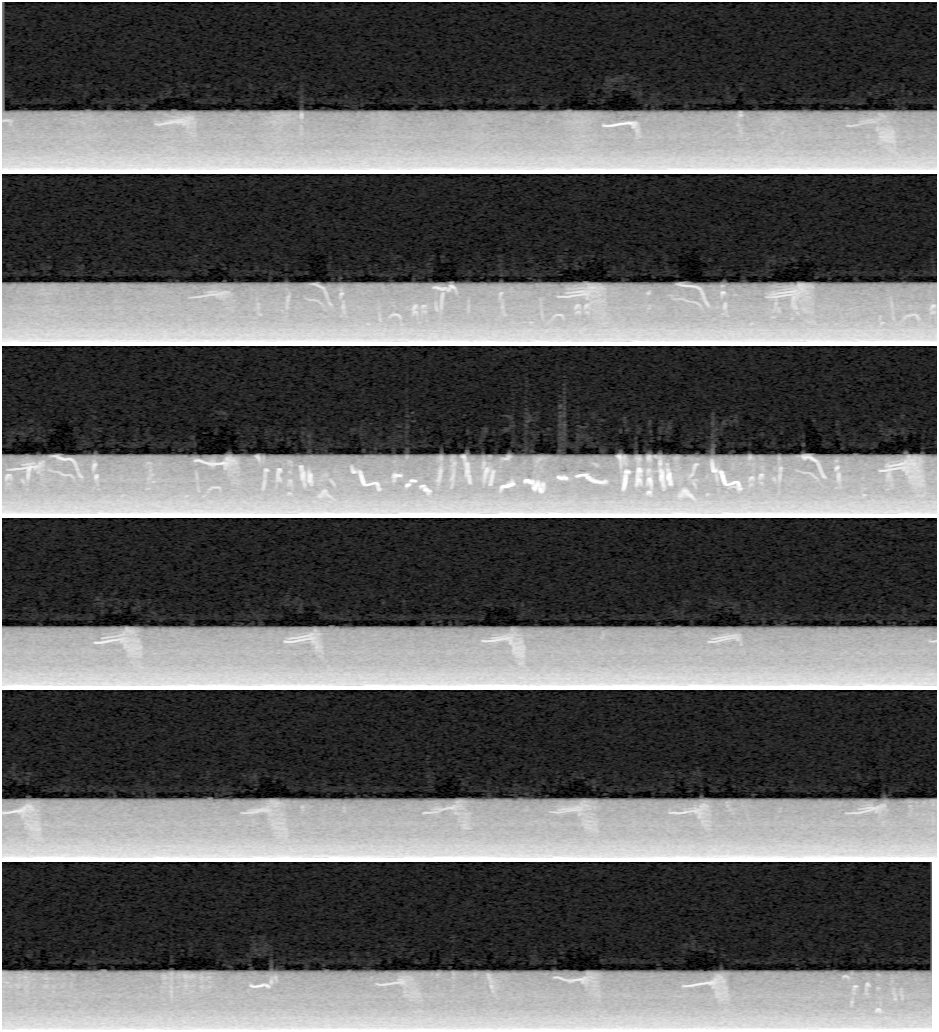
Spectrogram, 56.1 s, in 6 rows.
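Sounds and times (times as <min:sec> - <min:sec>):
magpie-robins calling: 0:01.5 - 0:02.0, 0:16.1 - 0:17.5, 0:20.2 - 0:28.0, 0:42.9 - 0:43.4, 0:50.5 - 0:50.9.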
